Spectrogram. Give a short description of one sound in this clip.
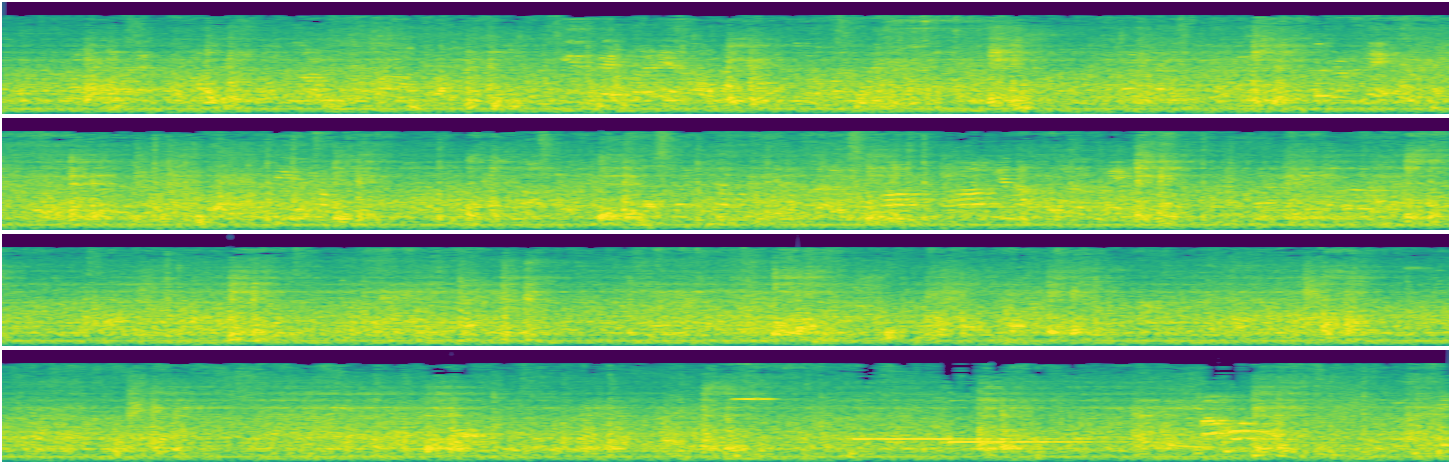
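A train's diesel engine rumbles steadily from inside the cab.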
